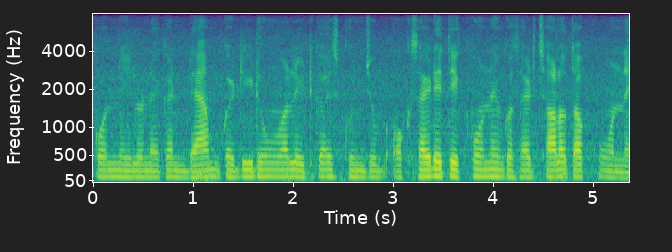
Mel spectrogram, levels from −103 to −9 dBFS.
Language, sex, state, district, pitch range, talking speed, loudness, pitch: Telugu, female, Andhra Pradesh, Guntur, 115-120 Hz, 200 wpm, -20 LUFS, 120 Hz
